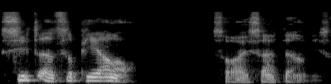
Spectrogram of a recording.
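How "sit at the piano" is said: put-on heavy Russian accent, higher, louder. Quoting a man from the Moscow Conservatory who came to the house, heavy Russian accent. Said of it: "in his heavy Russian accent".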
